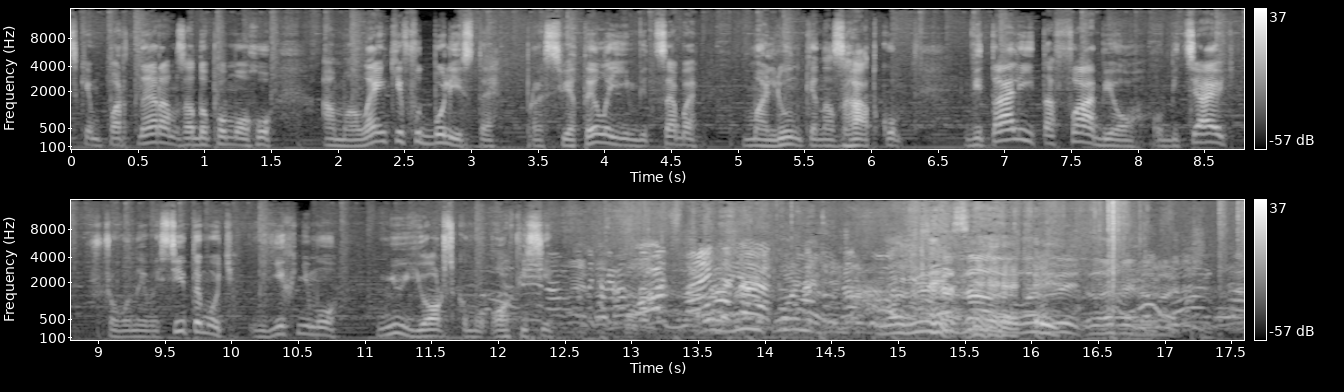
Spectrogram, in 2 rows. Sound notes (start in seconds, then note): 11.8 children talking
